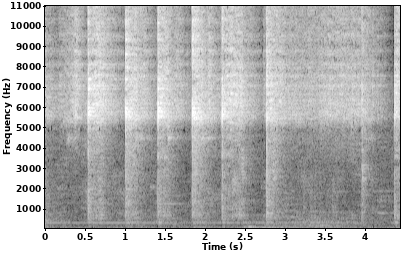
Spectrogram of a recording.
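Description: Lentils being dry-roasted in a pan for sambar masala: a steady series of sharp metallic clinks about twice a second as a spoon scrapes and strikes the pan, close and fairly loud.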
